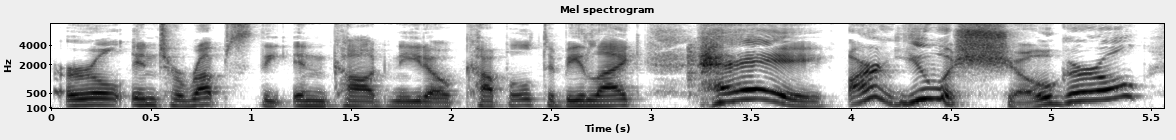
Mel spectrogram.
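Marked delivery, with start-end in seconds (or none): 3.2-5.4 loud, high-pitched mock hail; perky acted interruption; calling out. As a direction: butt in brightly on a couple. Earl interrupts the couple, acted.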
